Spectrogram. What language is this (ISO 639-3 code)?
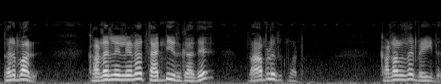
tam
